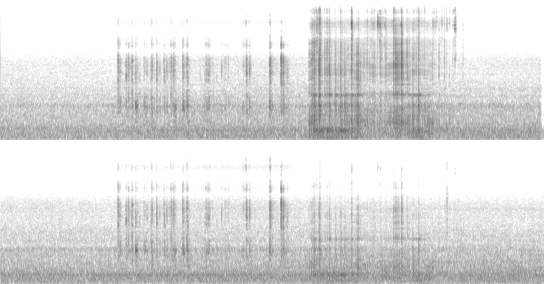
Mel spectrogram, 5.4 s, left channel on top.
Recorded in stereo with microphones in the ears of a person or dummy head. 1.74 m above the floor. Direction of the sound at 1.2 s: 5° right (ahead or behind).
